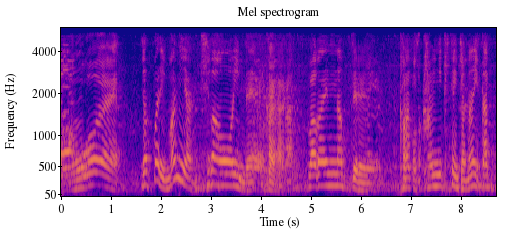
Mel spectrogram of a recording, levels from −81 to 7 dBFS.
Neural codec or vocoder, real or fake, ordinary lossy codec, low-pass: codec, 44.1 kHz, 1.7 kbps, Pupu-Codec; fake; none; 5.4 kHz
